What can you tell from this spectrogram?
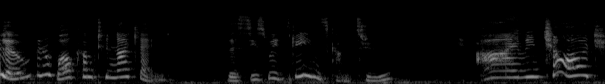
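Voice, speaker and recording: A put-on character voice, squeaky and extremely high. It moves at a fairly slow pace. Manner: friendly, welcoming.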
